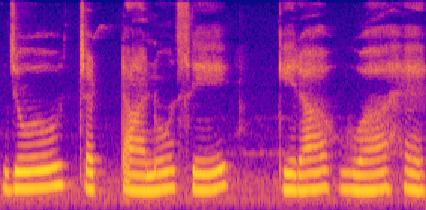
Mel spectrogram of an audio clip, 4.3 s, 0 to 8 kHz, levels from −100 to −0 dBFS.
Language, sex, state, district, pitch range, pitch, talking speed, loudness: Hindi, female, Chhattisgarh, Raipur, 195-210 Hz, 200 Hz, 85 wpm, -15 LUFS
